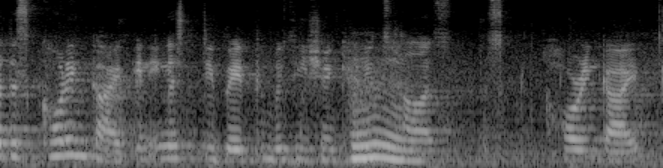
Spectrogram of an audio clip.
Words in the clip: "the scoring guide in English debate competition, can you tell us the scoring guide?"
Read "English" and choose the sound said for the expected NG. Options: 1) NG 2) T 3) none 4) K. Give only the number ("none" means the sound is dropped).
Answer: 1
